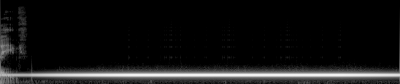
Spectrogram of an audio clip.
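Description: A single pure 441 Hz sine-wave tone, steady in pitch and loud, swelling in over the first second and fading out near the end. Played alone, it does not beat.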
